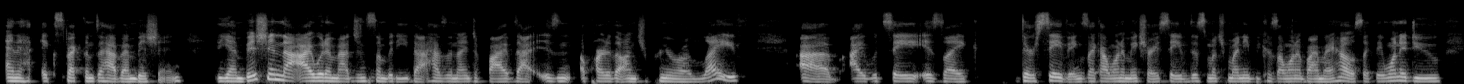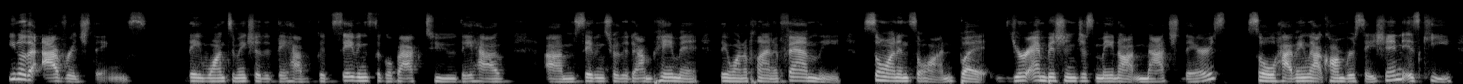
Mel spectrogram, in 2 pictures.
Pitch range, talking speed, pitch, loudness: 135-155 Hz, 225 wpm, 145 Hz, -24 LUFS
